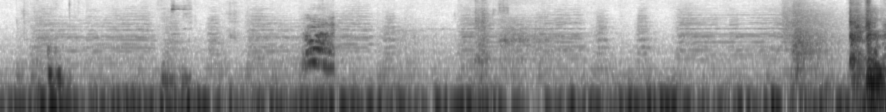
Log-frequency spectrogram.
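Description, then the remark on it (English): A door blown open by the wind bangs with a couple of loud knocking thuds, the sharpest hit coming near the end, over a steady tonal hum in the background. “Wind's blowing my door open.”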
